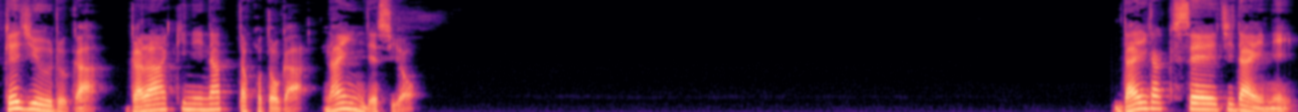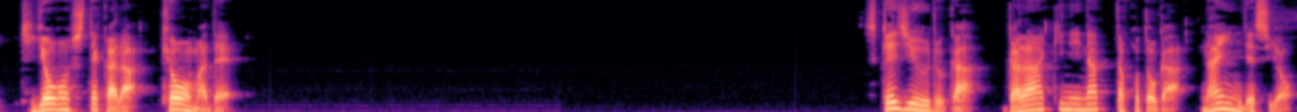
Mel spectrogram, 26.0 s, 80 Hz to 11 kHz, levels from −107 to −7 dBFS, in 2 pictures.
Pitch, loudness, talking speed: 105 Hz, -21 LUFS, 150 characters per minute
